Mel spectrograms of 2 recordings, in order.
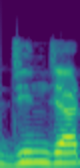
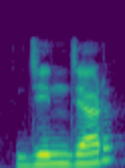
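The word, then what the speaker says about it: ginger: হচ্ছে জিঞ্জার, জি আই এন জিন, জি ই আর যার, জিঞ্জার, জিঞ্জার, genius, G easy N আই ইউ S genius. তো এখানেও কিন্তু জি এর উচ্চারণটা বর্গীয় জ এর মতো।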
